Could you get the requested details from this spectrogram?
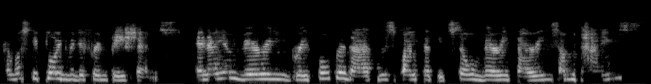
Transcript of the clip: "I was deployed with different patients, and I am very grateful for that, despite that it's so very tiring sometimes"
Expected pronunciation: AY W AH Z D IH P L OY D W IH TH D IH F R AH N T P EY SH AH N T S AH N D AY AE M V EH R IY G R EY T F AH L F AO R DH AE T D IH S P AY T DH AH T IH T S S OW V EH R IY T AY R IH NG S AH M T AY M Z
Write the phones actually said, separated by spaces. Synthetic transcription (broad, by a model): AY W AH S D IH P L OY D W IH D IH F R AH N T P EY SH AH N T S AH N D AY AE M V EH R IY G R EY T F AH L F AO R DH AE T D IH S P AY T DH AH T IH T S S OW V EH R IY T AY R IH NG S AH M T AY M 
